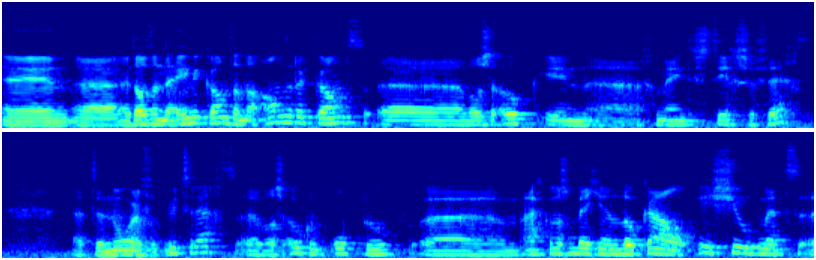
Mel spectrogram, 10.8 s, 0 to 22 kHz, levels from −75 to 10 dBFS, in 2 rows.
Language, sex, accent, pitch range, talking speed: Dutch, male, Dutch, 115-145 Hz, 220 wpm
